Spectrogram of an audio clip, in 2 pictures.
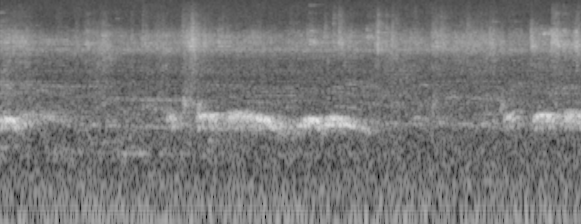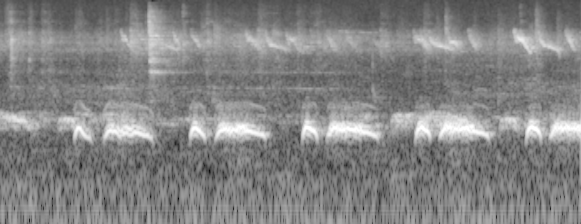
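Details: Caged spotted doves, one in a round bamboo cage and one in an iron cage: faint cooing at first, then loud rhythmic short-long coos in quick succession, with thin high chirps from another bird overhead.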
